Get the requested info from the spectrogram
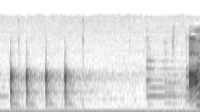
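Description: Loud knocking on a large oak door: a quick run of four knocks, over soft background music.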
